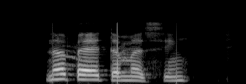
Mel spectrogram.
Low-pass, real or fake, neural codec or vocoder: 7.2 kHz; real; none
